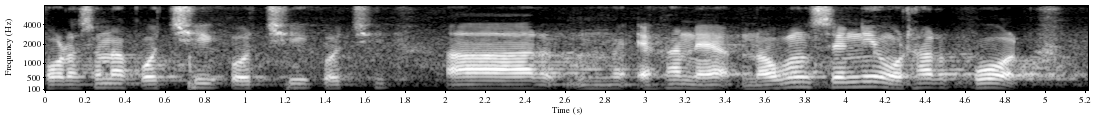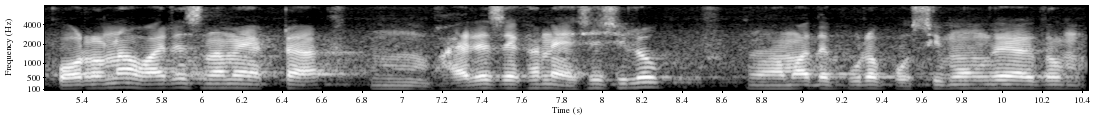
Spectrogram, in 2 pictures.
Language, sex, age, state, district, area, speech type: Bengali, male, 30-45, West Bengal, Purulia, rural, spontaneous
